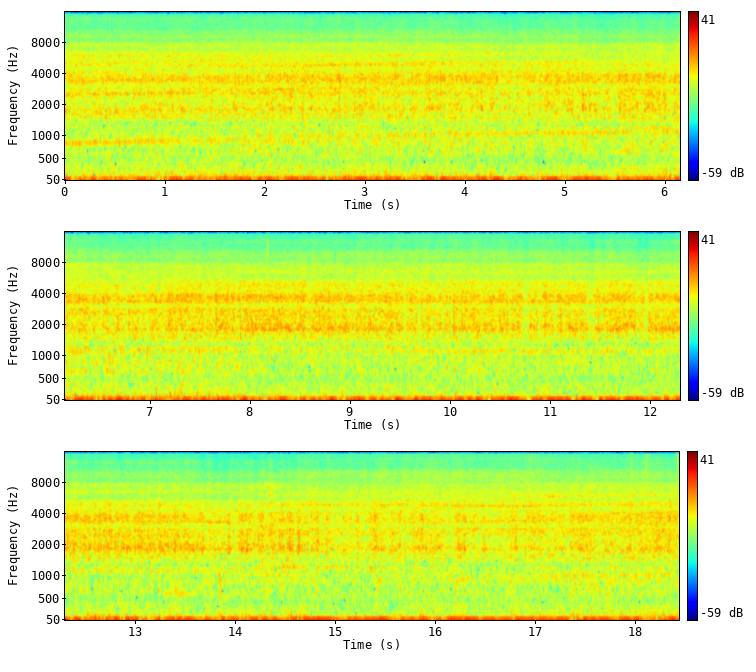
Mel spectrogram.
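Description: A racing kart engine screams at full throttle, heard from on board.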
